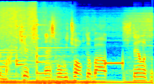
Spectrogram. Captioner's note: beep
